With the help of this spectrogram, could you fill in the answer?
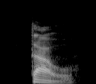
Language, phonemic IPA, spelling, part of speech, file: Occitan, /taw/, tau, adjective, LL-Q35735-tau.wav
- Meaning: such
